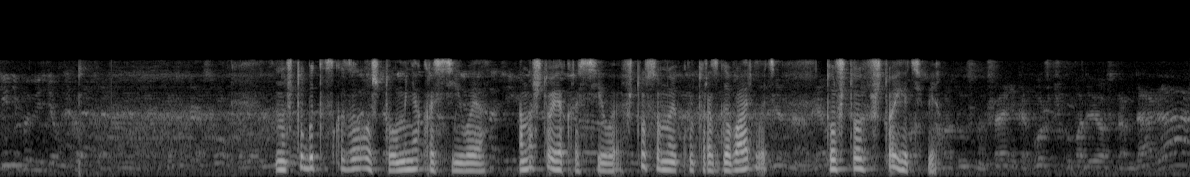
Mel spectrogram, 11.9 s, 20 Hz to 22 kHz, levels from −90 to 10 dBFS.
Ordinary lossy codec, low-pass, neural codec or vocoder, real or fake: none; 5.4 kHz; none; real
